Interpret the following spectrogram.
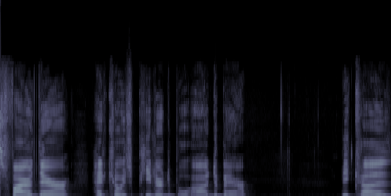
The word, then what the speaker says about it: DeBoer: I was watching an NHL game, literally because I was trying to figure out how to pronounce his name. The announcer called him DeBoer.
